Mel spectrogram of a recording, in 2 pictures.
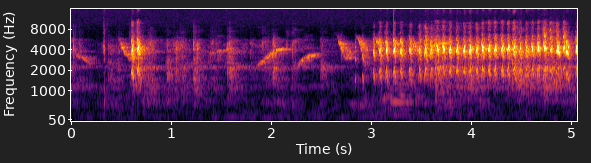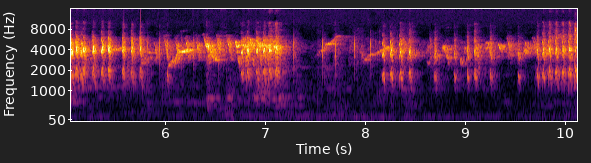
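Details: Baya weaver singing strongly with house sparrow song mixed in: opening sharp chirps and short rising whistles, then a long, loud, sizzling buzzy trill of about four seconds, followed by quicker chirping notes.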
